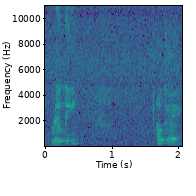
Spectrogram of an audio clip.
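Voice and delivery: ordinary delivery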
